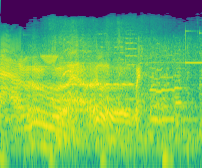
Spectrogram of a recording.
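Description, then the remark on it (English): A man growls and grumbles in a rough, guttural voice, a sustained rumbling noise with wavering, sliding pitch that carries on for several seconds with a brief dip near the end. “All he does is growl.”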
